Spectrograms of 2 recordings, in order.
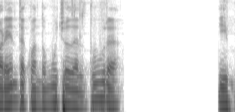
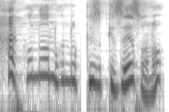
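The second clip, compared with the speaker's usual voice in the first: much higher, softer terrified pleading; panicked crying; 6 dB quieter than usual. Retold or imitated. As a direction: imitate a scared little boy breaking down. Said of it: "yo empecé a llorar desesperado".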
